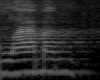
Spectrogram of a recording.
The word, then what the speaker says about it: Lamon: From Michelle, David Davis, of course, was the executor of the Lincoln estate, and Ward Hill Lamon, rhymes with salmon, as we heard, was his legal circuit friend.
